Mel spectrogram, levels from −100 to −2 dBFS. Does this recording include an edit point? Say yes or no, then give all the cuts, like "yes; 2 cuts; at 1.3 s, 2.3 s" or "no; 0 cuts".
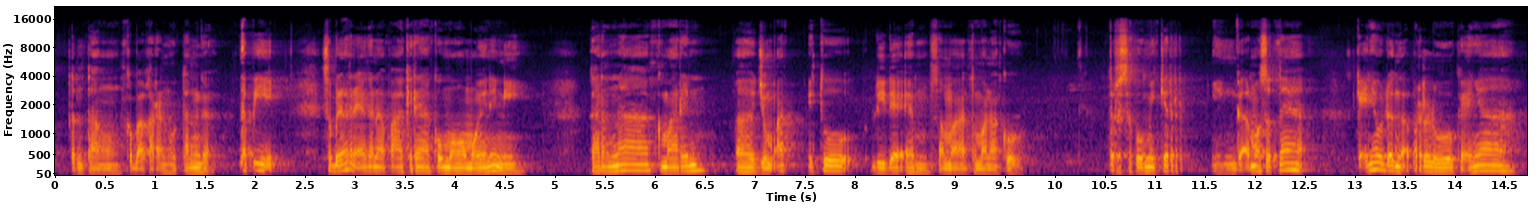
yes; 2 cuts; at 1.8 s, 10.4 s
